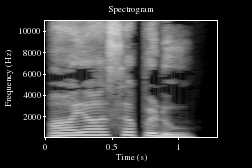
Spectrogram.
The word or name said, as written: ಆಯಾಸಪಡು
